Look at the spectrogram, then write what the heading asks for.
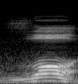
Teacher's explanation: huruf dha itu adalah huruf dzal yang lidah belakangnya diangkat.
